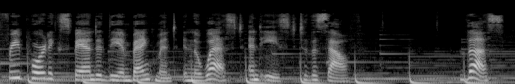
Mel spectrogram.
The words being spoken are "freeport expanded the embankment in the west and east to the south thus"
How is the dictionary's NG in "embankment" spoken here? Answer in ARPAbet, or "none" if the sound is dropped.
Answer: NG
